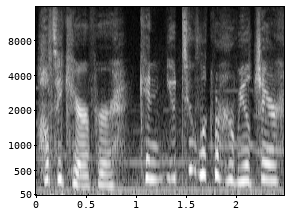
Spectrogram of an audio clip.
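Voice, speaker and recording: A young woman streamer reading game dialogue aloud, gentle when reading, loud in her reactions. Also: high-pitched, big pitch swings, fast, loud music behind the voice.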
